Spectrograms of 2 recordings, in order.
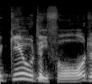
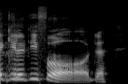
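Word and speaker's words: Guildford: In Guildeford, or however you pronounce it, which was another highlight of the podcast, in a Guilty Ford. It's like your Italian heritage was coming out and you just didn't know how to say it properly.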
